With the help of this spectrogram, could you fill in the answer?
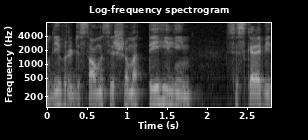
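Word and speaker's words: Tehilim: o nome o livro de salmo se chama terril se escreve t e h i l i m terril e significa louvores o livro de Salmos se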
